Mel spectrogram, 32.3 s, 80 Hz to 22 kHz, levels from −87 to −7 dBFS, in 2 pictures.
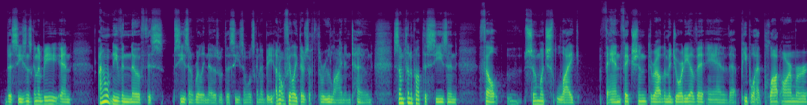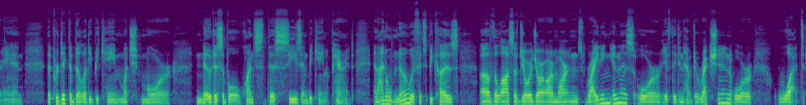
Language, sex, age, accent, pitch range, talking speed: English, male, 30-49, American, 100-115 Hz, 170 wpm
